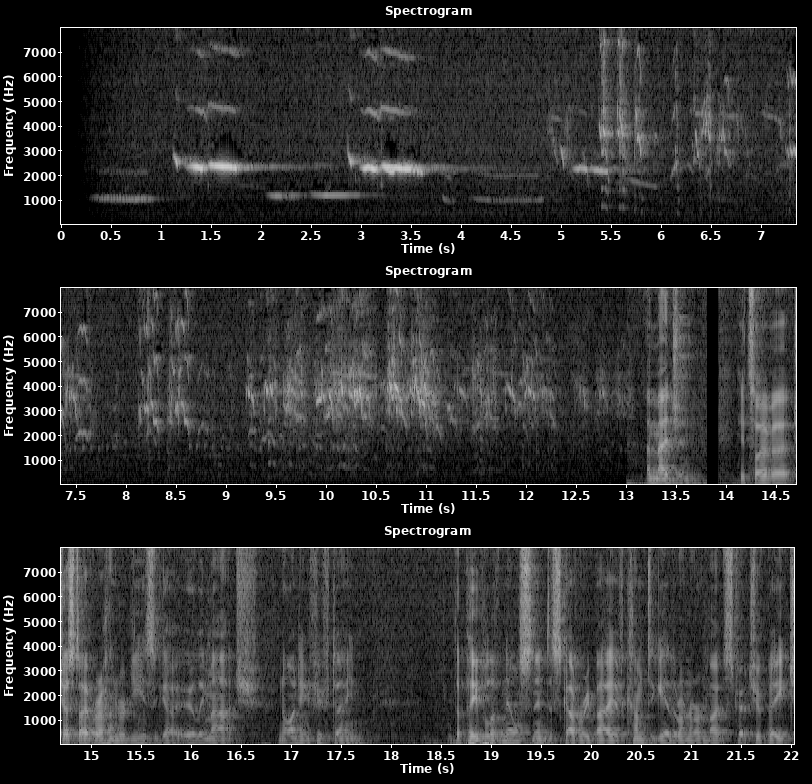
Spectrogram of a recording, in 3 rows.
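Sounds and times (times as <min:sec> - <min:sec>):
whistled bird notes: 0:00.2 - 0:13.0
bird chirps: 0:00.2 - 0:13.1.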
